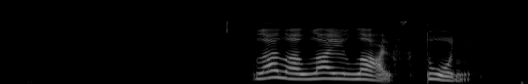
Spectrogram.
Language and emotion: Russian, neutral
